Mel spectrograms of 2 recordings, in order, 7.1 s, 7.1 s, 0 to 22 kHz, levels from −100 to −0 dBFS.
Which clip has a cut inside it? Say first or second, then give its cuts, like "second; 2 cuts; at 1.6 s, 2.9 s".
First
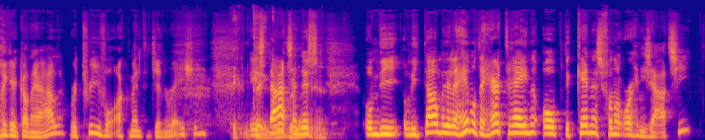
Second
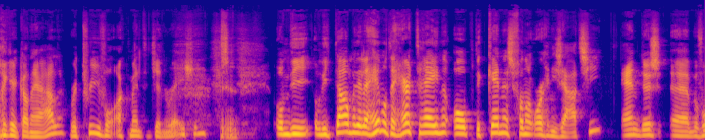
second; 1 cut; at 2.2 s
